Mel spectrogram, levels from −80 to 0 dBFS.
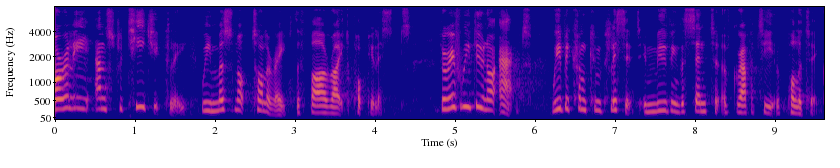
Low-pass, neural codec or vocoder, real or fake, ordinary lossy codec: none; codec, 16 kHz, 2 kbps, X-Codec, WavLM features, trained on Multilingual LibriSpeech; fake; none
